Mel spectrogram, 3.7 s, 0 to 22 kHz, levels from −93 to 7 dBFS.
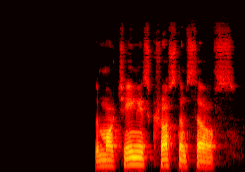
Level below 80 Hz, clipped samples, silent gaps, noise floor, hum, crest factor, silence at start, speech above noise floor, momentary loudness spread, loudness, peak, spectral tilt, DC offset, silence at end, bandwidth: -74 dBFS; under 0.1%; none; under -90 dBFS; none; 20 dB; 1.45 s; over 60 dB; 9 LU; -30 LUFS; -12 dBFS; -5 dB/octave; under 0.1%; 0.2 s; 13.5 kHz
